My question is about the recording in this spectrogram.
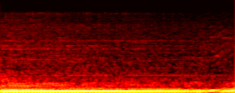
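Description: Electric bass guitar holding one low, sustained note, the final note of the song.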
